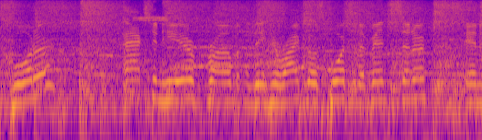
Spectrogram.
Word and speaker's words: Henrico: And ladies and gentlemen, it's not Henrico. It's Henrico. I know the A10 did a real funny video a couple years ago with the players trying to pronounce Henrico, but it is not Henrico, it is Henrico.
